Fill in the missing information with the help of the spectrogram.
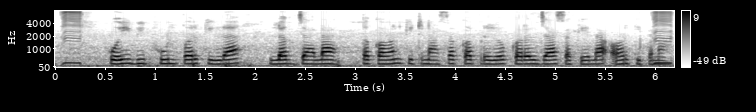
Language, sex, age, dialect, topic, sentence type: Bhojpuri, female, 18-24, Western, agriculture, question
